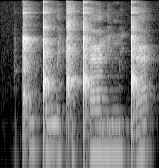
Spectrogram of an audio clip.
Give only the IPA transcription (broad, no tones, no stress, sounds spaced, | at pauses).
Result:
ǃʰ u ǃ e w e ǃʼ i ǃʰ æ n i m i ǃʼ æ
